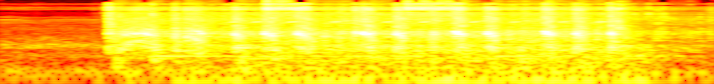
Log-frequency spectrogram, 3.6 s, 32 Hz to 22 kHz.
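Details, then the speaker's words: 1996 Dodge Ram 2500 12-valve Cummins diesel, sat seven years, cranked after ether; starter churns in even compression pulses about two a second but never fires; old fuel lines drained, fuel may not reach injectors; crank no start. "yeah it's just the old fuel lines drained out don't know if we got to B injectors or not"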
